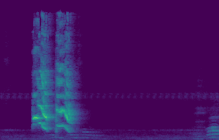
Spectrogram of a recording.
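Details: Tame ringneck parrot giving a loud, harsh double squawk, then silence and a faint brief note at the end.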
